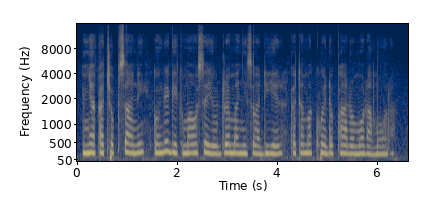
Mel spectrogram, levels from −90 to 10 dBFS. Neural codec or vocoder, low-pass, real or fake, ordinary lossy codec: codec, 44.1 kHz, 7.8 kbps, DAC; 14.4 kHz; fake; Opus, 24 kbps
